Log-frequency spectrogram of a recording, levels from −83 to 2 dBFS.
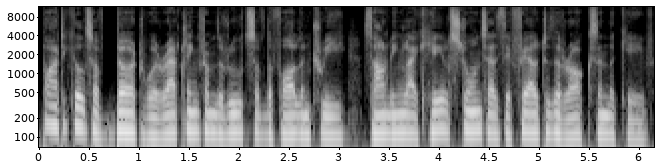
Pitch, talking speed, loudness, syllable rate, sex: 110 Hz, 235 wpm, -18 LUFS, 5.4 syllables/s, male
